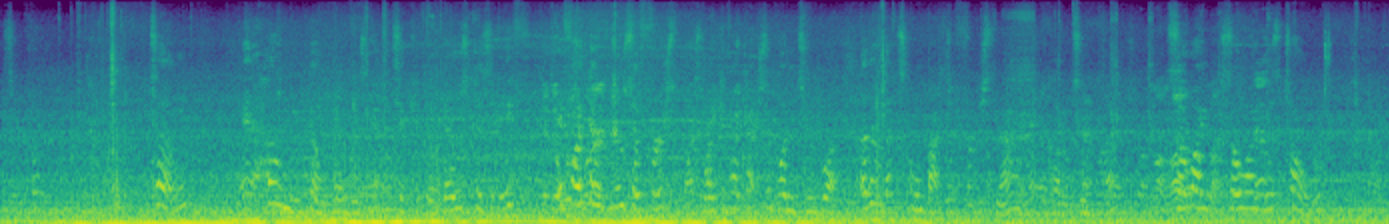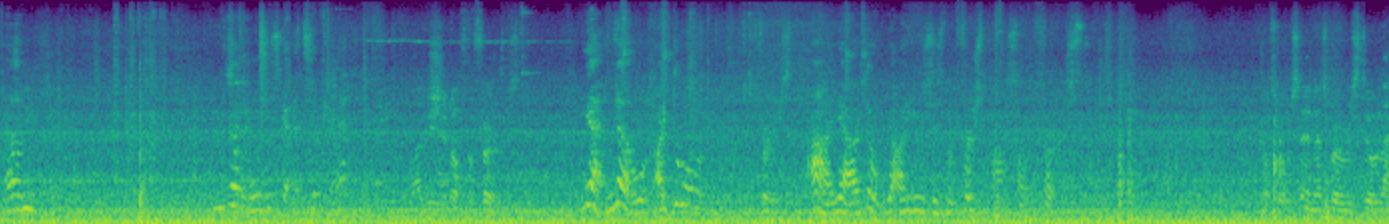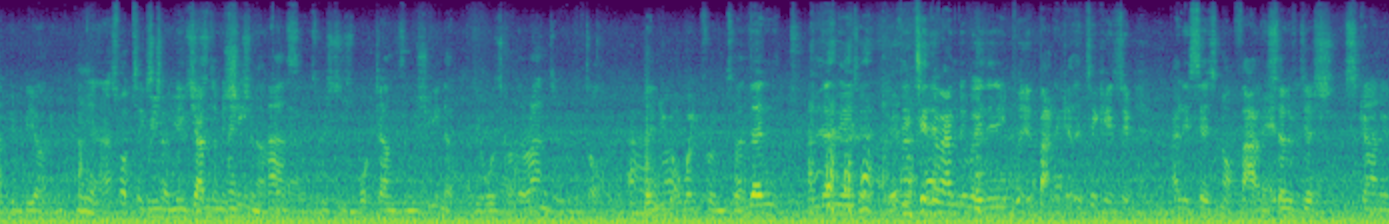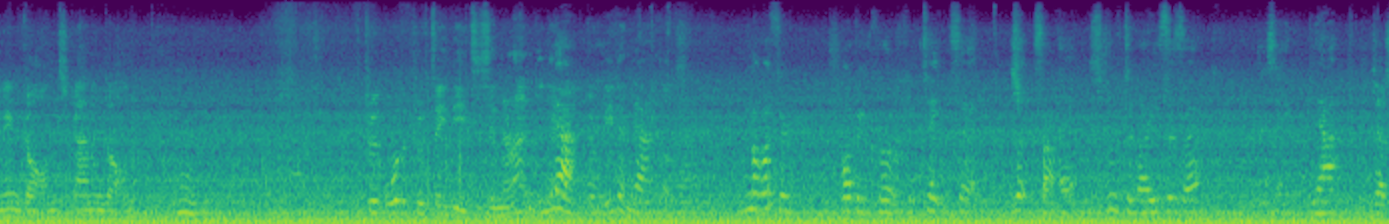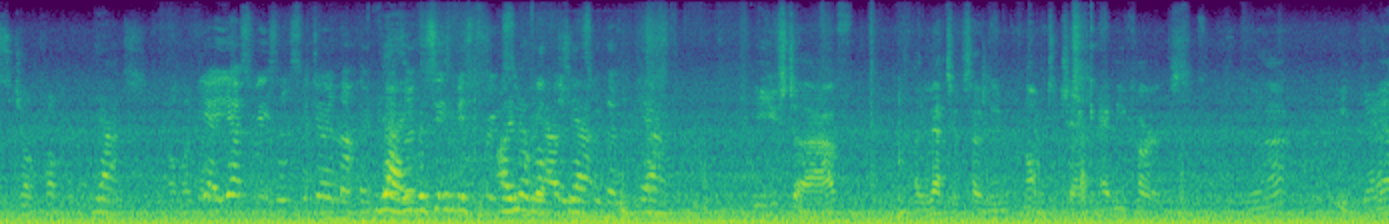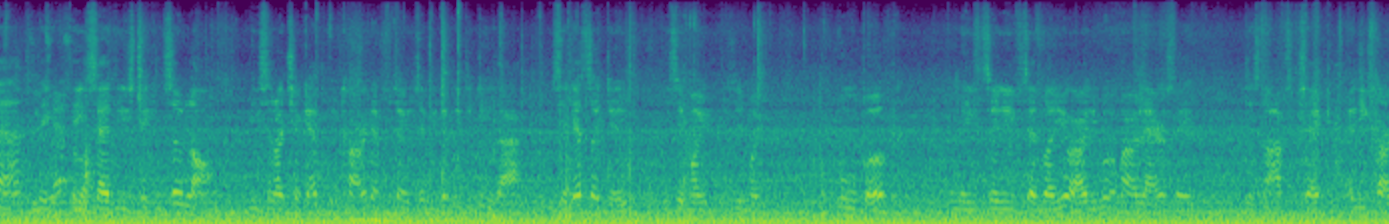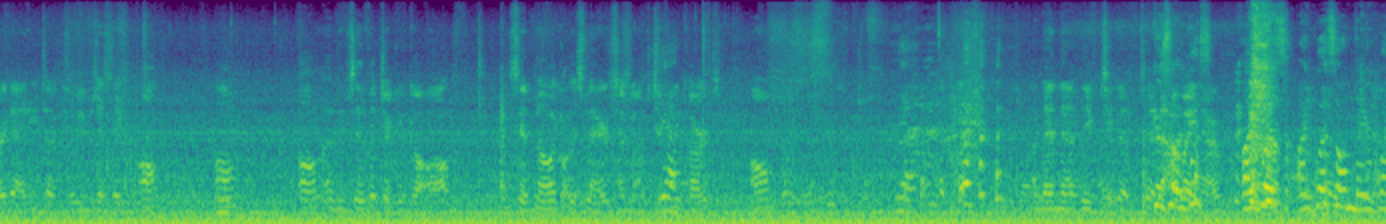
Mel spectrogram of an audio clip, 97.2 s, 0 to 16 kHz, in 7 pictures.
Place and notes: Ventnor, Isle of Wight, UK - conversation on bus about buses
Upper deck of no 3 bus West country holidaymakers discussing buses and the weather, ambient bus noise, H2n recorder
8 November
